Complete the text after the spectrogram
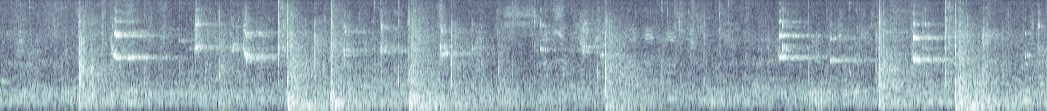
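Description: A ping-pong ball clicks sharply back and forth between paddles and the table in an echoing hall.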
